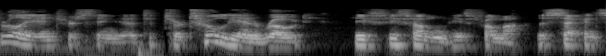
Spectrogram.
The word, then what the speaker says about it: Tertullian: Tertullian? – Tertullian, yeah.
